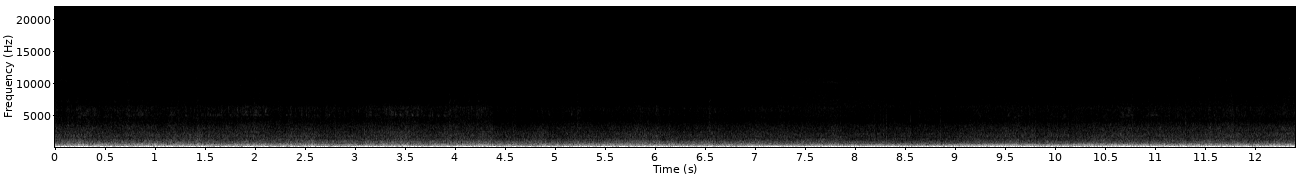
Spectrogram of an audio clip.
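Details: 1959 El Camino 348 Tri-Power, rebuilt engine, cruising: low rumble with road noise and an uneven, loping beat from a steady misfire. It idles well on all eight with good compression and spark, and ignition and fuel were checked twice; a lifter or cam is suspected.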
